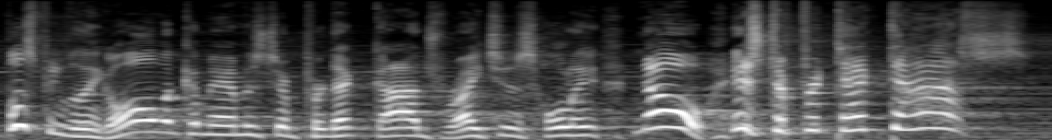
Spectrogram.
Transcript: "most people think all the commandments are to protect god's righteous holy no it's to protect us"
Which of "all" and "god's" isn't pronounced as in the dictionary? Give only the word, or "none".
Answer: none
